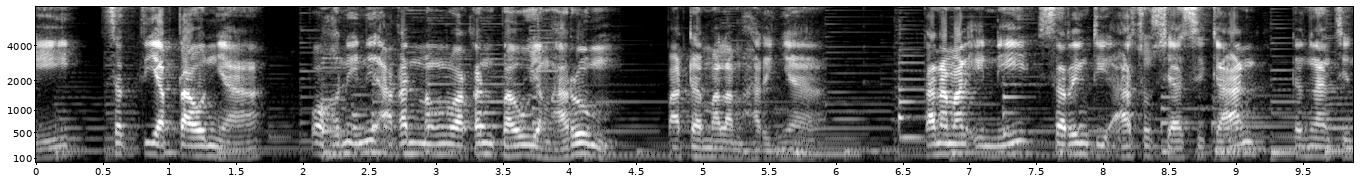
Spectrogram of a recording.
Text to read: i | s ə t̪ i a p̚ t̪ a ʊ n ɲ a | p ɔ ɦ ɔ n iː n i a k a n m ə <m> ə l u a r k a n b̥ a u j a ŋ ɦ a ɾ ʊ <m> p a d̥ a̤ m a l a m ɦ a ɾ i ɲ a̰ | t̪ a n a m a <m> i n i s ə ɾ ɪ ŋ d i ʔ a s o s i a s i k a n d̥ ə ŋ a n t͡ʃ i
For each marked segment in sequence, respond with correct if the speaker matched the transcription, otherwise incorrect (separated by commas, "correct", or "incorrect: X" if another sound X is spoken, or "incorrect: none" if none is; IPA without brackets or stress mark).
incorrect: ŋ, correct, incorrect: n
